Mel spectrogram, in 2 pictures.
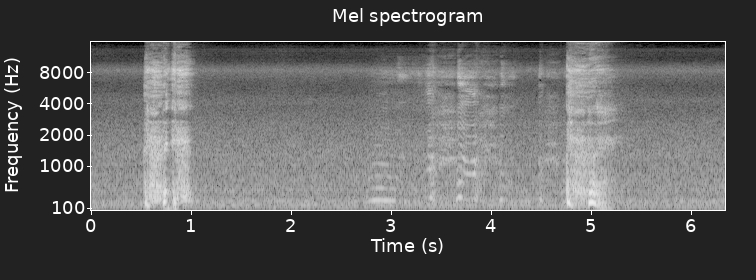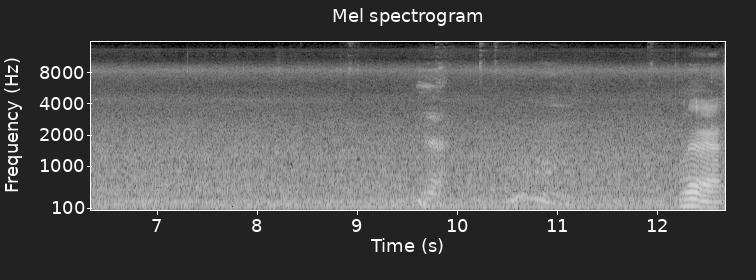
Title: Me coughing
